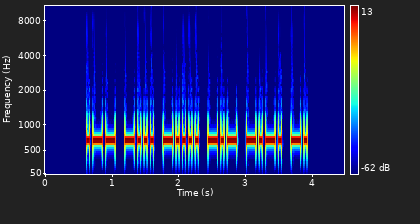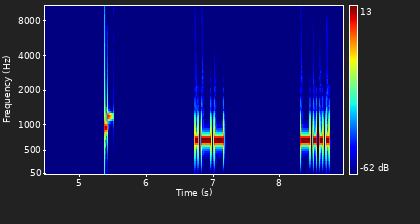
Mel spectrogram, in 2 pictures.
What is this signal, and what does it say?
Morse code, heard as a keyed tone, about 25 wpm, spaced as for 17 wpm, 700 Hz. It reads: WB6KCN WB
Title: USA Call Signs - 6 Characters - 8x Character Spacing - 25wpm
